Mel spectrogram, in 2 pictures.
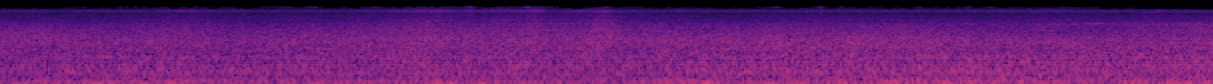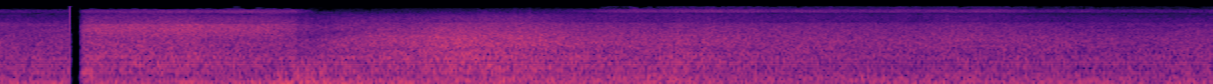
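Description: Sea surf breaking and washing against the rocks at the cliff foot, mixed with wind buffeting the microphone. A louder surge of breaking water comes about eight seconds in, just after a momentary dropout in the sound.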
